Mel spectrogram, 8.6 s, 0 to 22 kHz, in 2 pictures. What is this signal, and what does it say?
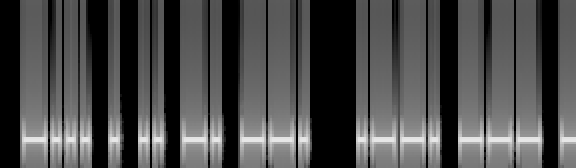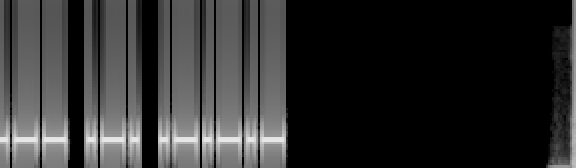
Morse code, heard as a keyed tone, about 22 wpm, 700 Hz. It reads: BEING POOR.
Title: Sentences from Top 1000 Words - Review Part 6 - 22wpm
